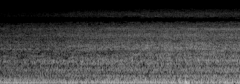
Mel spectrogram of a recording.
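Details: 1993 Cadillac Fleetwood Brougham after new belt tensioner and serpentine belt, sat about a week; starts right up, steady even idle with no strange noises, smoke from exhaust. Finding: normal idle.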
